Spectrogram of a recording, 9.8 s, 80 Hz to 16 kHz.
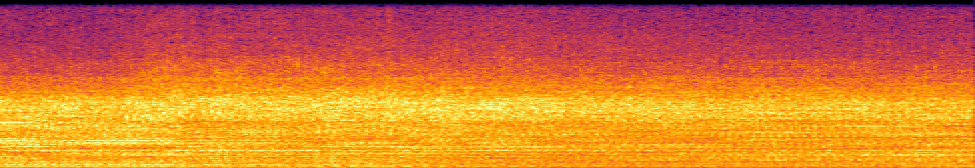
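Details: Toyota 5A-FE engine at cold idle: light, fairly regular ticking knock about three per second over bright top-end clatter, starting around 15 seconds in; owner suspects it is under the valve cover, unconfirmed.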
